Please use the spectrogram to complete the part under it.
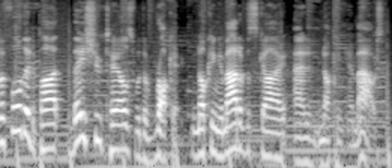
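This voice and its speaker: Music accompanies a young man as he narrates a scripted video essay at normal speed. His voice is medium-pitched and varies in a lively way.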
